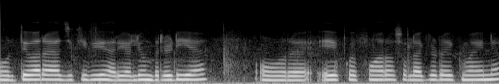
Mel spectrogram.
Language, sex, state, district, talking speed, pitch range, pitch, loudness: Rajasthani, male, Rajasthan, Nagaur, 205 wpm, 205-220 Hz, 215 Hz, -14 LUFS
